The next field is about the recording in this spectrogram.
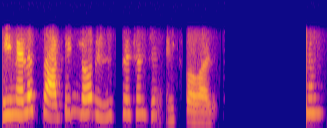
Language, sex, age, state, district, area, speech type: Telugu, female, 30-45, Telangana, Bhadradri Kothagudem, urban, conversation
